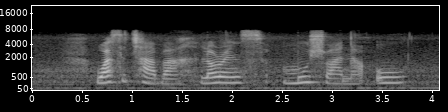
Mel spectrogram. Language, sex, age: Southern Sotho, female, 21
